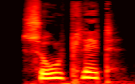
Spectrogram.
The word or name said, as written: solplet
